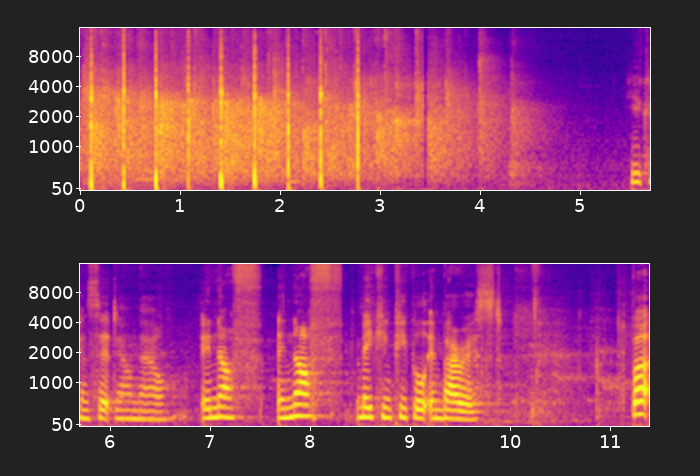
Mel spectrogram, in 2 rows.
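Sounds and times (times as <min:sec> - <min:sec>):
indoor crowd applauding: 0:00.0 - 0:04.4
one sharp steady clap on a regular beat: 0:00.0 - 0:04.5
speech: 0:05.5 - 0:10.0.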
